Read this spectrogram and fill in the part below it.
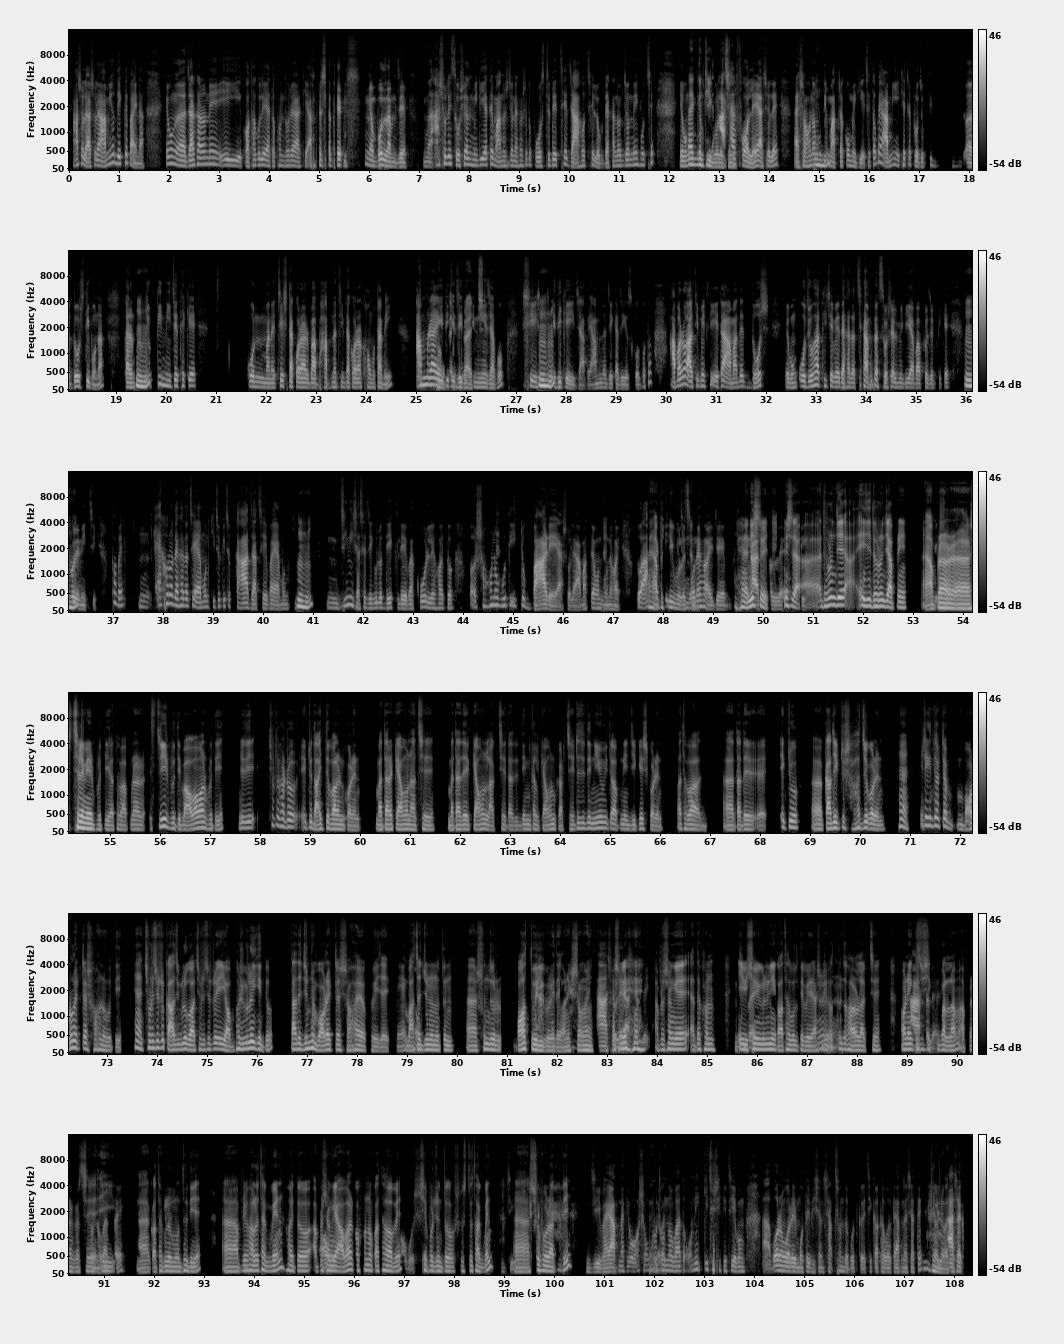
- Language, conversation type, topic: Bengali, unstructured, মানুষের প্রতি সহানুভূতি কেন জরুরি?
- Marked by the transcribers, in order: laughing while speaking: "আপনার সাথে অ্যা বললাম"; teeth sucking; in English: "use"; in English: "ultimately"; laughing while speaking: "আমরা সোশ্যাল মিডিয়া"; laughing while speaking: "তাদের জন্য"; laugh; laughing while speaking: "আসলে"; other noise; "আসলে" said as "আসলেস"; laugh; joyful: "জি ভাই আপনাকেও অসংখ্য ধন্যবাদ। অনেক কিছু শিখেছি"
